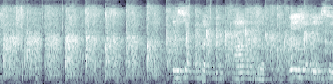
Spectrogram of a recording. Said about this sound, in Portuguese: Aplauda, Senhor.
